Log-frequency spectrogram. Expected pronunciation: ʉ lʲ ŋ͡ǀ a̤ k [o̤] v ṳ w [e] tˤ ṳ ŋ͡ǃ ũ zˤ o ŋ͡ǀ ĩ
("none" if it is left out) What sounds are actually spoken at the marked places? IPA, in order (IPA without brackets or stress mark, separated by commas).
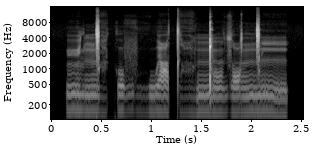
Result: o, e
